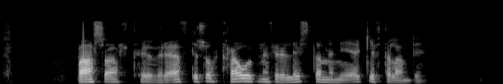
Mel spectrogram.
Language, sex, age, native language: Icelandic, male, 30-39, Icelandic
